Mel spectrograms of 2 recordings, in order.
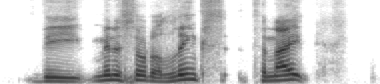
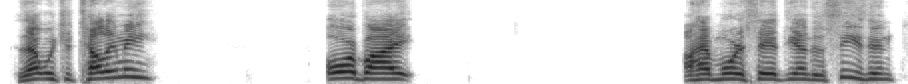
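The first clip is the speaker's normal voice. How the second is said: higher, sarcastic rhetorical questions, building disbelief; incredulous sarcasm; 8 semitones higher, 4 dB louder than usual. Real, not acted. Host mocking the owner's promise of answers, incredulous. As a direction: needle the owner with mock questions.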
